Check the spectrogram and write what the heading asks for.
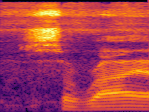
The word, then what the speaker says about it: Sarai: Sarai, I believe is how it's pronounced at that time.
